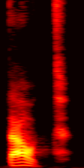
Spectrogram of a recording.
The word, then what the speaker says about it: doubt: 예를 들어 listen 듣다에서 T는 묵음이고 doubt, 의심하다에서 B는 묵음이죠. 이런 묵음 규칙은 단어를 외울 때 유의해야 해요.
